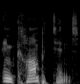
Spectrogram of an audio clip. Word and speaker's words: incompetent: I just feel like it's tricking you, incompetent, because it's like the P isn't pronounced, but it is incompetent. Incompetent. In order to say the tint part, incompetent.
